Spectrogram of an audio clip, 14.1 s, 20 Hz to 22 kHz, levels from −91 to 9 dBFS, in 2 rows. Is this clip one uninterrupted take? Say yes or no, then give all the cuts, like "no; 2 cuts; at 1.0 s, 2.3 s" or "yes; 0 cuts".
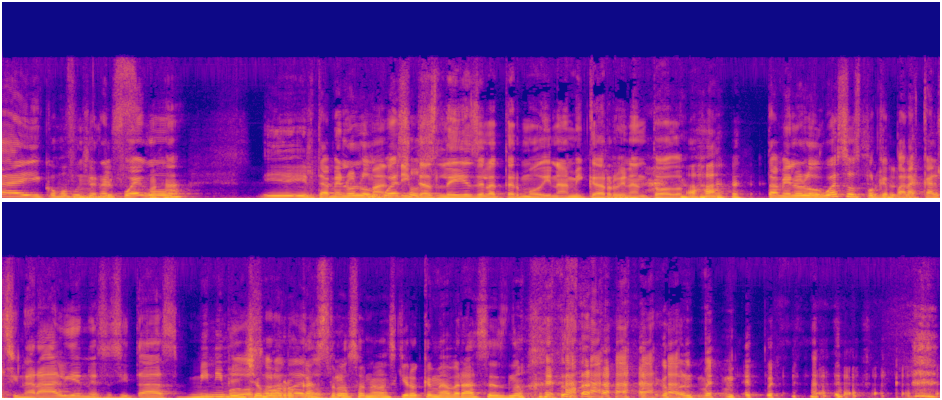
yes; 0 cuts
